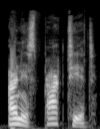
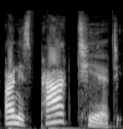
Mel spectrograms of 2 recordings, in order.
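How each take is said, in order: First: The word is said briskly with its natural rhythm. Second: The word is stretched out, overly long and slow. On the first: The speaker calls it right. "주어진 리듬감만 정확하게 하셔야 돼요" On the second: The speaker calls it wrong. "unexpected 이렇게 읽는 게 아니고요"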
